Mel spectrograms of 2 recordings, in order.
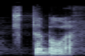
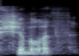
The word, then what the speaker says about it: shibboleth: But the Ephraimites, due to their dialogue dialect, they could not pronounce the sh sound, and they would say sibboleth instead of shibboleth. This identified them as an enemy, and they were killed on the spot. And there was a resulting 42,000 casualties. So, if anybody ever ask you to pronounce shibboleth, make sure you throw that sh in there.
